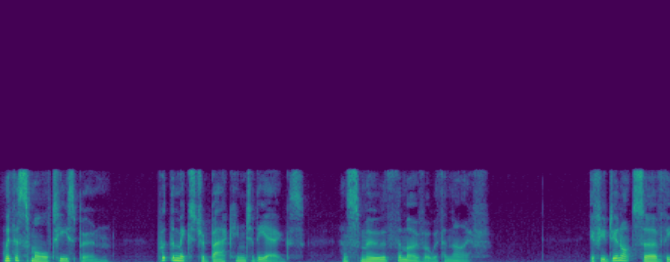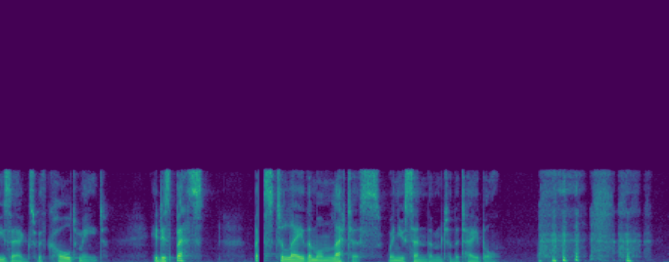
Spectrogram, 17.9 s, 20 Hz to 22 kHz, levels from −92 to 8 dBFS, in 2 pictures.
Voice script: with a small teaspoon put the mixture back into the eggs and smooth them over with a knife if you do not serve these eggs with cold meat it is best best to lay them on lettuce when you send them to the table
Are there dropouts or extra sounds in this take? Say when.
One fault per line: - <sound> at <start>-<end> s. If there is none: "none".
- dropout at 12.4-12.4 s
- laugh at 16.1-17.6 s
